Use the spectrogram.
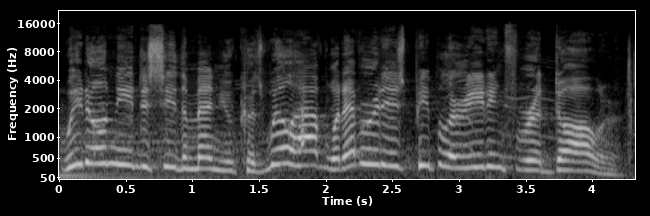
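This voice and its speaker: A very high-pitched, wildly animated little boy in a kids' cartoon. He is cocky and boastful, a self-appointed detective, and talks over clear background music. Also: fast talker. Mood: casual, eager. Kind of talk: animated children's cartoon acting. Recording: music under the dialogue.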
